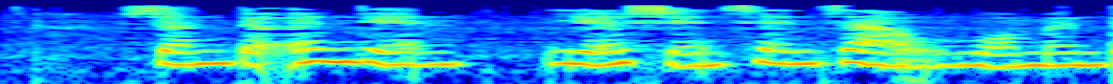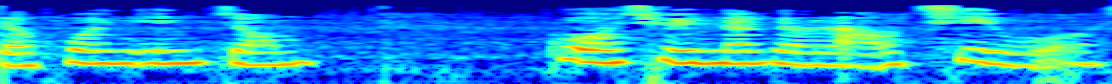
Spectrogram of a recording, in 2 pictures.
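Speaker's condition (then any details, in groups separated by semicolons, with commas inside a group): ALS; hand weakness, cannot write, type or grasp, arm muscle atrophy, cause unknown, year of immunoglobulin injections; worsening, whole-body involuntary muscle twitching, poor stamina, needs help dressing, brushing teeth, bathing; slower speech, quieter voice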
